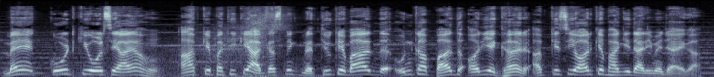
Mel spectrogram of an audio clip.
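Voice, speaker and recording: A man's voice: high-pitched, big pitch swings, normal speed, faint music behind, voice pushed up. A man voicing a stern, unfeeling male court official in a story, blunt and officious. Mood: cold, officious.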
